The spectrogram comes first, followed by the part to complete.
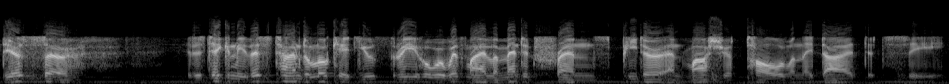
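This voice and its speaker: A man's voice: on the low side, sharp tone, rough recording. An actor playing a formal, courteous conductor reading his letter in a radio drama. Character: formal middle-aged male conductor writing a letter.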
